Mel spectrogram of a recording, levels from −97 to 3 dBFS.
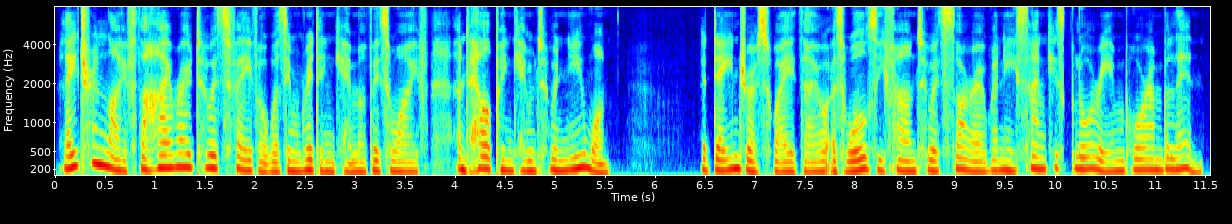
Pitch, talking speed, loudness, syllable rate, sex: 185 Hz, 215 wpm, -17 LUFS, 5.4 syllables/s, female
